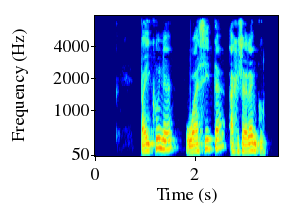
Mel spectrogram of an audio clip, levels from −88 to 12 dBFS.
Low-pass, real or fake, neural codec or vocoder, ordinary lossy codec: 7.2 kHz; real; none; MP3, 64 kbps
